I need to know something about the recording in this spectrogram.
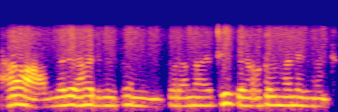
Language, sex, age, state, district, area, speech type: Hindi, male, 45-60, Uttar Pradesh, Ghazipur, rural, conversation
